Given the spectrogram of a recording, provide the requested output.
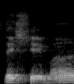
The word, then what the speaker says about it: DECHEMA: It's Dechema in German, if you wanted to know that.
